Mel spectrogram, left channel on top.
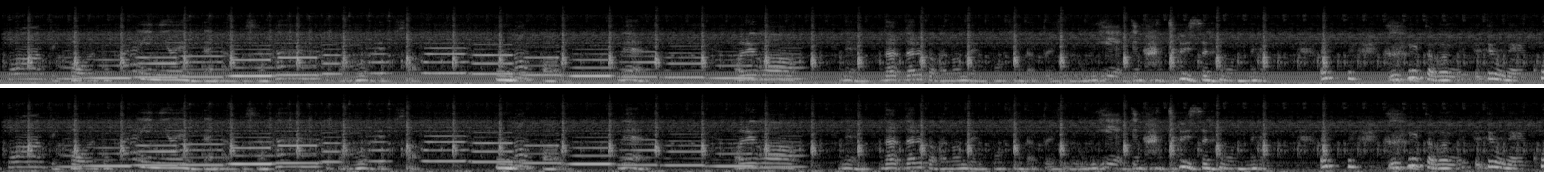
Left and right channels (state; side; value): noise; left; hum, 10 dB below the sound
